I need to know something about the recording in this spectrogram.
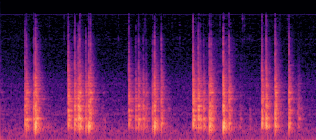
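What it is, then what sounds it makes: Synthetic-head frame drum. Gold metal claw tips on both hands tap rapidly on a hollow frame drum with a synthetic head. The taps come in five quick bursts, each a short, dry, woody knock with a midrange tone and almost no ring, separated by brief quiet gaps.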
